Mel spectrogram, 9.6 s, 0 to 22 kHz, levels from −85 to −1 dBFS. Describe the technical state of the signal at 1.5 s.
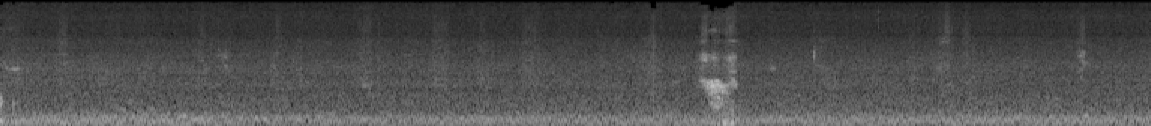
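At 1.5 s the speech signal is intact, with no audible technical fault.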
